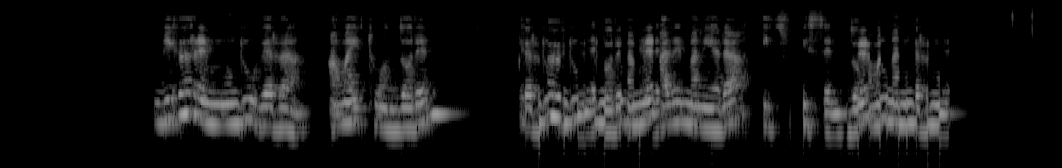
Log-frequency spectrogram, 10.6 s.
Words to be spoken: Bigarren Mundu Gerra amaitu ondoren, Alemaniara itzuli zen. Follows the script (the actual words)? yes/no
no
